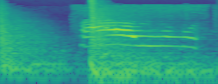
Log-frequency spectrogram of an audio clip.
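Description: A deep hit, then about a second in a single long cat meow, falling slightly in pitch, over a low rumble: the sound sting of the show's cat logo.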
